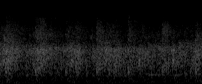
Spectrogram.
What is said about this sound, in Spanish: ¡Aleluya! Dale un aplauso a Dios.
